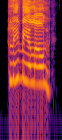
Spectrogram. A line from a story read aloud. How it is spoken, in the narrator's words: she cried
